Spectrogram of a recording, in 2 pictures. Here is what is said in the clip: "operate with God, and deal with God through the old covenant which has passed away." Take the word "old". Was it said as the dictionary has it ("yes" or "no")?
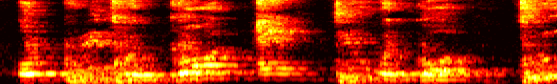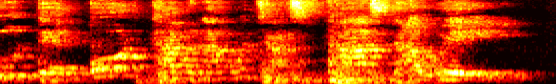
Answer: no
